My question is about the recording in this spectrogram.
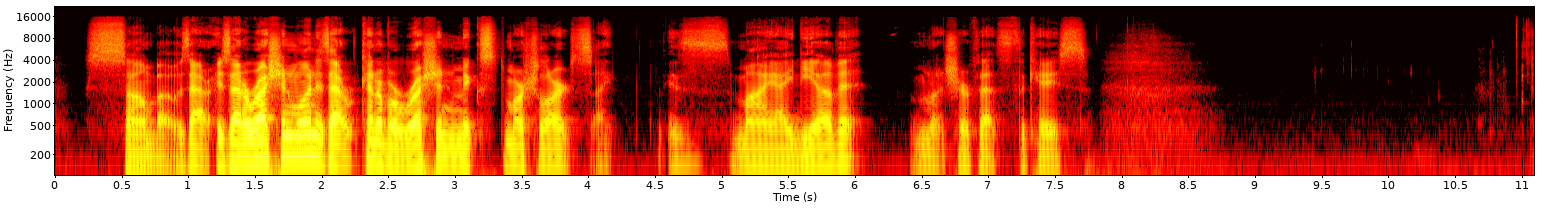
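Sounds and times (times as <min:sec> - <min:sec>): soft breath: 0:07.8 - 0:08.8.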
